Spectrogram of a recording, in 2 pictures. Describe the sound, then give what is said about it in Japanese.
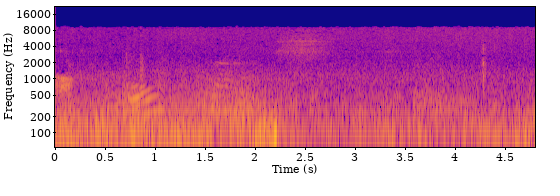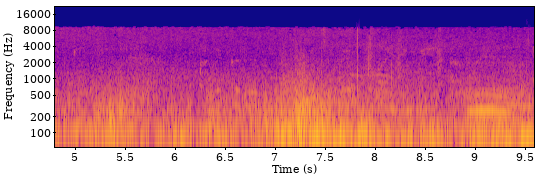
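Strong wind buffets the microphone throughout, a steady low rumble with gusty surges that grow louder toward the end, while a voice talks over it. “風が強いんでねちょっと聞こえづらいかもしれないですけど”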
